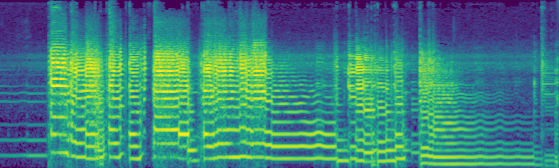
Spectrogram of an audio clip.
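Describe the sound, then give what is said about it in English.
A distorted electric lead guitar plays a loud, sustained melodic phrase of bent and held notes with quick picked runs between, attack swelling softer and harder, heard alone without any voice. “But if I was playing over something that's more mellow, you see, I can use the dynamics of the way I'm picking by picking softer and louder.”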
